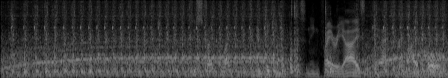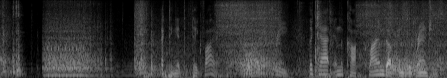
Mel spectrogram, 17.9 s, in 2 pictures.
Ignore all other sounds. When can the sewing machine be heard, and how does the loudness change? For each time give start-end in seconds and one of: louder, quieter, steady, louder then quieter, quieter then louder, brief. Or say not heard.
0.0-17.8 steady.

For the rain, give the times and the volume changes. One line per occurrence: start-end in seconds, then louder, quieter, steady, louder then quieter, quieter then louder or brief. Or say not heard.
not heard.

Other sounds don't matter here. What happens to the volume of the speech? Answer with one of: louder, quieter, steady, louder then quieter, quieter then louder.
louder.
